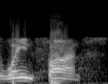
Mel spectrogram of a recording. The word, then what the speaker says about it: Wayne Fontes: How do you say that name? – It's not Fountain DeWayne? – Yeah, it's Wayne Fontes there.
